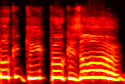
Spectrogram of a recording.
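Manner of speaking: very loud, very high, shrill yell. Retelling how a kid in the hallway yelled at him: imitating someone yelling loudly. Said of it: "he's just, like, so loud".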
